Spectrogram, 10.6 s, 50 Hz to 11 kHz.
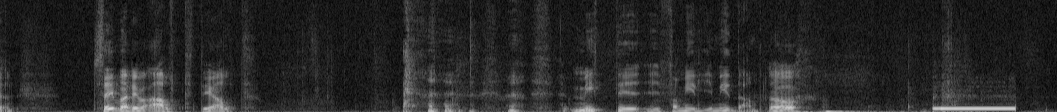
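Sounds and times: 
speech: 0.0 - 2.6, 4.3 - 8.3, 9.3 - 9.8
telephone ringback tone while calling someone: 9.4 - 10.2.

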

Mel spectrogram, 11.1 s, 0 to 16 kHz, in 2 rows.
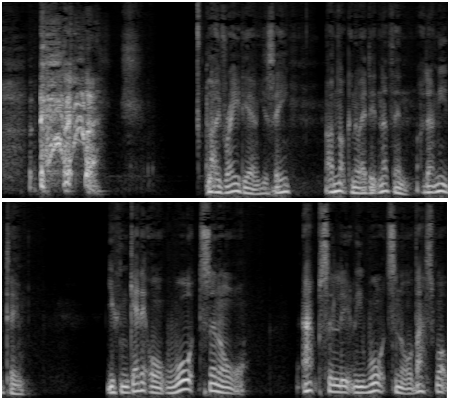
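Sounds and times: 
raspy hacking cough: 0.3 - 1.3
speech: 0.3 - 1.3, 2.6 - 6.0, 6.9 - 11.1.

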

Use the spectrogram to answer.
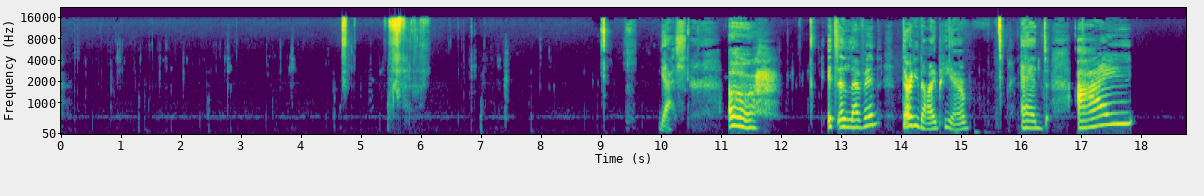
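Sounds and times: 
sipping water from a cup: 0.1 - 6.2
wet mouth clicks and smacking: 0.2 - 6.2, 8.8 - 9.6, 12.1 - 12.7, 15.6 - 15.8
slurping swallow: 4.6 - 6.2
speech: 10.0 - 10.5, 11.1 - 11.8, 12.8 - 15.2, 16.0 - 17.9.

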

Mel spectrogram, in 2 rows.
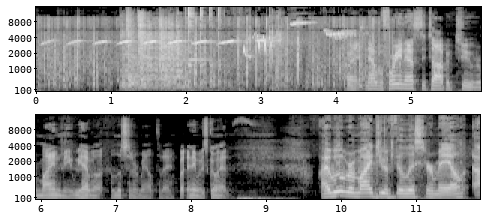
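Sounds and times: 
thin rising whistles of a dove in flight: 0.0 - 4.2
bird wings fluttering on takeoff: 0.0 - 5.0
speech: 4.2 - 8.7, 9.7 - 11.8.

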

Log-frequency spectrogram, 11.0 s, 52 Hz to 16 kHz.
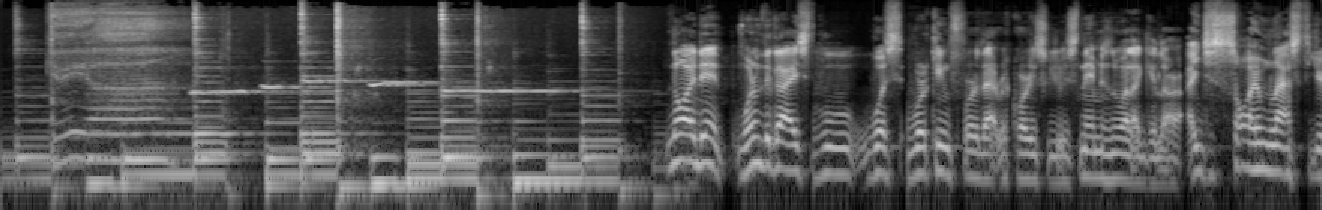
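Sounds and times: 
whistled melody in a recorded song: 1.0 - 5.3
speech: 5.6 - 11.0.

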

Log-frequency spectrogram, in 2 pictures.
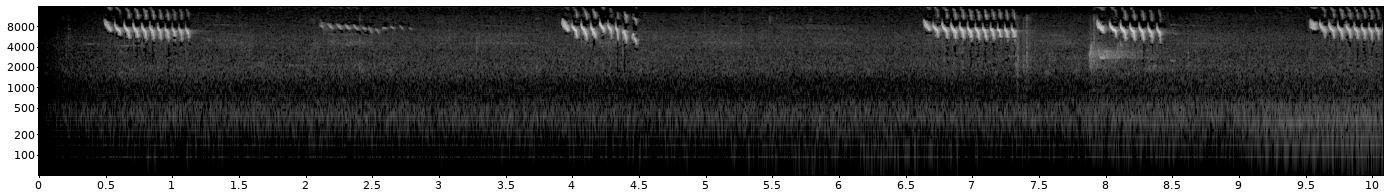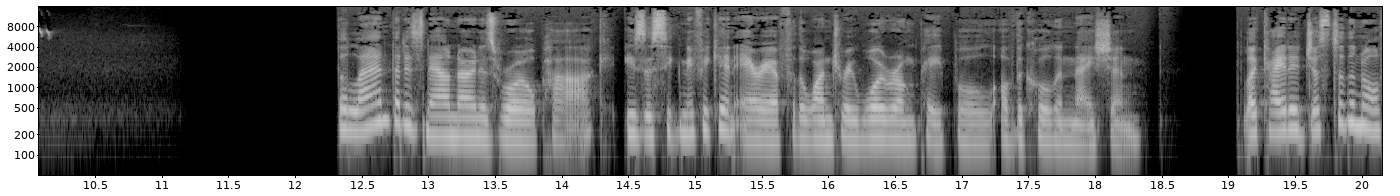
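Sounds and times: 
Superb Fairywren calls in an urban park in Melbourne, Australia: 0.4 - 1.2, 2.1 - 2.8, 3.9 - 4.5, 6.6 - 8.5, 9.5 - 10.2
speech: 12.4 - 18.4, 19.1 - 20.1.

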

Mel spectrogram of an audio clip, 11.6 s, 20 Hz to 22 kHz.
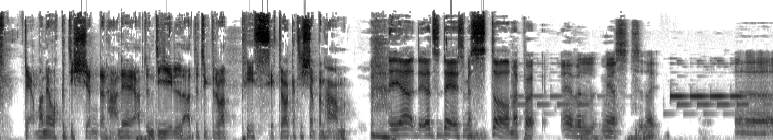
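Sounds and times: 
speech: 0.4 - 10.1, 11.0 - 11.5
mobile phone ringing: 7.5 - 11.5.

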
